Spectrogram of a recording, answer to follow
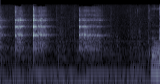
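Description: A spoon clinking and scraping against a bowl as thick mayonnaise dressing is scraped out onto a salad, with a few light clinks in the first second.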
